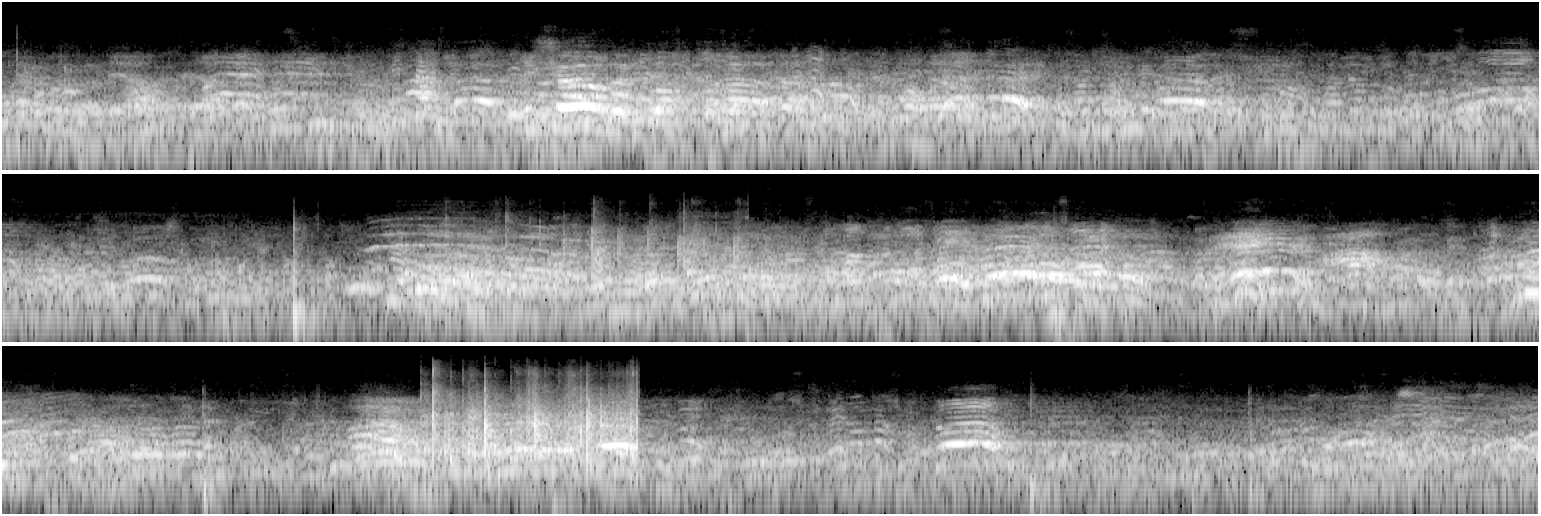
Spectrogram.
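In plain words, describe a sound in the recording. Young men shout to each other across an open sports field.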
